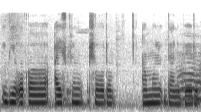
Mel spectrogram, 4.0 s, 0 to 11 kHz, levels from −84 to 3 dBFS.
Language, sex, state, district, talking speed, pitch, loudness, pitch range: Telugu, female, Andhra Pradesh, Sri Satya Sai, 105 wpm, 185 Hz, -15 LUFS, 170-190 Hz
